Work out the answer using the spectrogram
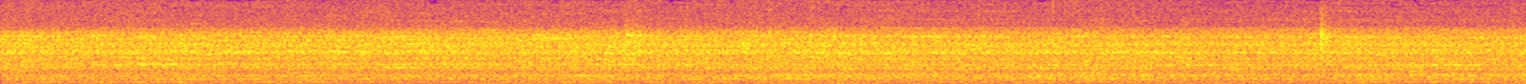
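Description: Empty container flatcars of a freight train rolling past, a steady noise of steel wheels running on the rails.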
